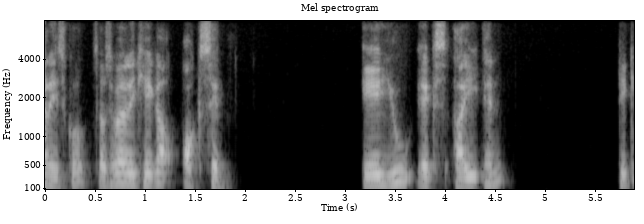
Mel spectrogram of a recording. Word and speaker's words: auxin: तो देखो कौन कौन से हैं, सम ग्रोथ प्रमोटर हार्मोन्स आर, भूलना नहीं इसको, सबसे पहले लिखिएगा ऑक्सिन, AUXIN, ठीक है। सेकंड आपका लिखिए, पहले स्पेलिंग लिखता हूँ, GIBBERELLIN, गिबरेलिन बोलते हैं उसको हम लोग।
